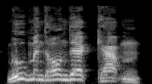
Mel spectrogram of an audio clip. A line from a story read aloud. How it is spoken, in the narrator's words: came a shout from the quarter-deck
